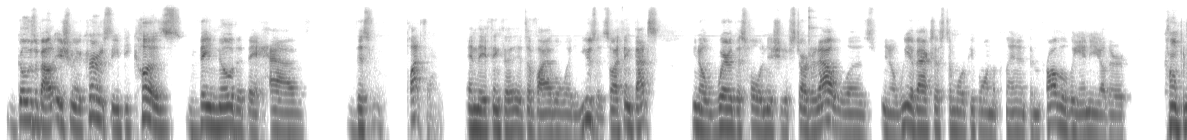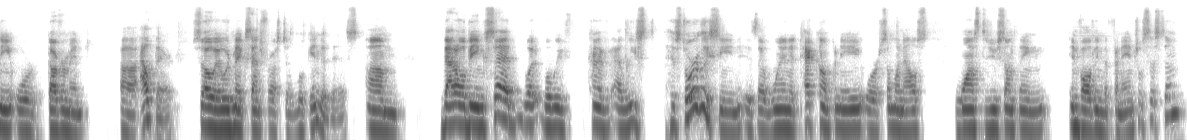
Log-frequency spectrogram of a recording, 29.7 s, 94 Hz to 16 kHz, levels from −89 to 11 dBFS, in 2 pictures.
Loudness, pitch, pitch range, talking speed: -28 LUFS, 145 Hz, 135-155 Hz, 200 wpm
